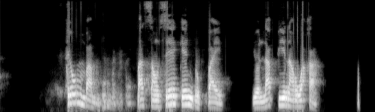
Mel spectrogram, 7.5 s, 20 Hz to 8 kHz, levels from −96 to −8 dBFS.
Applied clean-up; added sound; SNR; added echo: neural mask model Resemble Enhance denoiser.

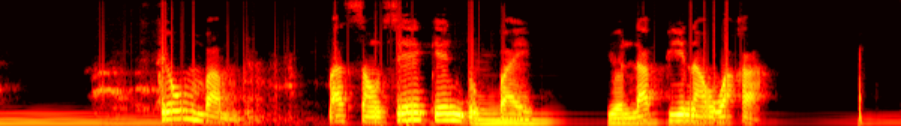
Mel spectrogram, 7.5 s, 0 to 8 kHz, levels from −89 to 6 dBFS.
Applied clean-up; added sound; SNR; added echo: neural mask model RNNoise.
